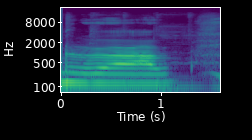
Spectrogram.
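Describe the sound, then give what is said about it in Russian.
A person imitates a low, eerie drone, like something between an organ, a gong and the scariest horror-film sound, with a single sustained, resonant hum held for about a second before trailing off. “и вдруг у них посреди разговора как будто нечто среднее между органом, гонгом и самым страшным звуком из хоррора играет, такой”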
